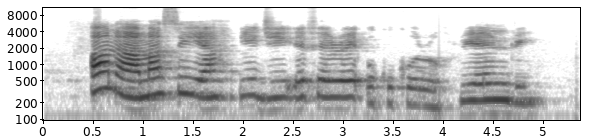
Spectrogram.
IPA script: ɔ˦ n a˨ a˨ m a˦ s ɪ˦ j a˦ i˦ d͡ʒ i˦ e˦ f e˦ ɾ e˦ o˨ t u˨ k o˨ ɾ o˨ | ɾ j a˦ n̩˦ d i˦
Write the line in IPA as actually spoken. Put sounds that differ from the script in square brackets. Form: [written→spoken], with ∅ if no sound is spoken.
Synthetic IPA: ɔ˦ n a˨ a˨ m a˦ s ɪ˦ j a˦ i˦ d͡ʒ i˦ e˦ f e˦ ɾ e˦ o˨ [t→k] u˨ k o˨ ɾ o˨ | ɾ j [a˦→e˦] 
